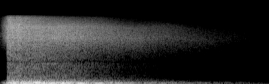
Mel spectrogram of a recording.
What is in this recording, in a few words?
overheat; zrush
